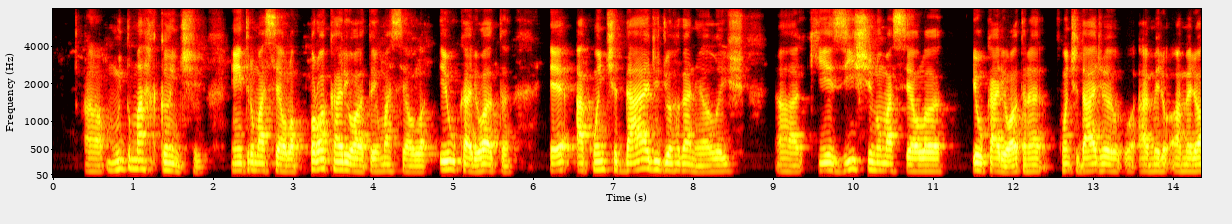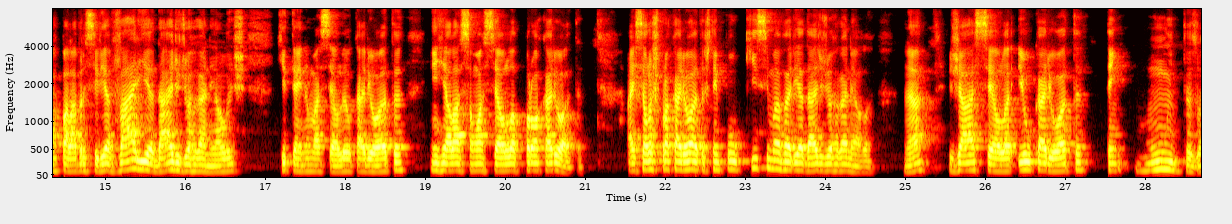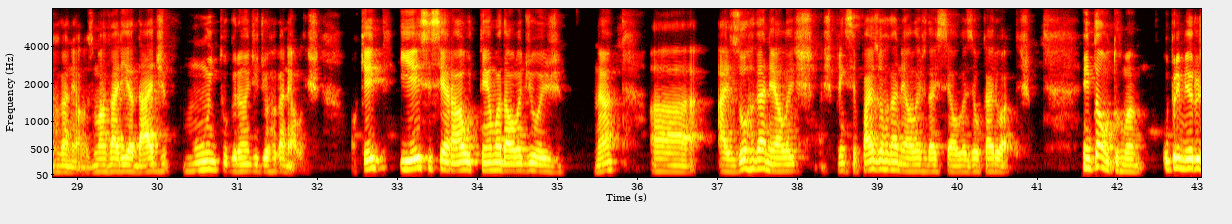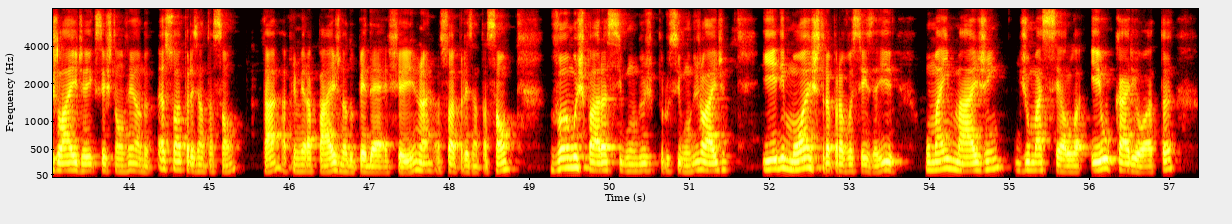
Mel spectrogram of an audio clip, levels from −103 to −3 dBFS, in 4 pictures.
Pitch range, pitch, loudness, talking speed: 115-145 Hz, 130 Hz, -19 LUFS, 135 wpm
